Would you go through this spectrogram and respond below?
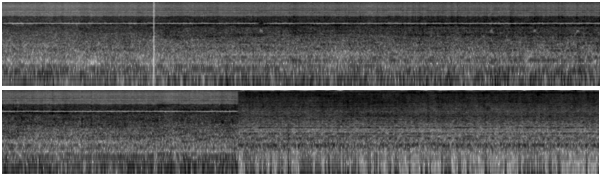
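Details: Loud steady motor-like roar, such as running water or an appliance, that changes tone partway through; no animal voice is heard.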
